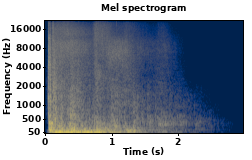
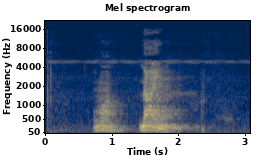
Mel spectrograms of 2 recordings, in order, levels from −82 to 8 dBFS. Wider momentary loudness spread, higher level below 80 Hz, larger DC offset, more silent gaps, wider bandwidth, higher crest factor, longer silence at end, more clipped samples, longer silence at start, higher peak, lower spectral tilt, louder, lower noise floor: about the same, 23 LU vs 22 LU; first, -18 dBFS vs -54 dBFS; neither; neither; first, over 20 kHz vs 16 kHz; about the same, 16 dB vs 20 dB; first, 1.15 s vs 0.7 s; neither; second, 0.05 s vs 0.75 s; about the same, -2 dBFS vs -2 dBFS; second, -5 dB/octave vs -7 dB/octave; about the same, -17 LUFS vs -19 LUFS; first, -63 dBFS vs -51 dBFS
